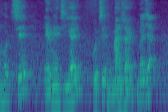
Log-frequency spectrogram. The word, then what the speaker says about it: Magi: আর আর আর আর ওই শব্দটার উচ্চারণ হচ্ছে MAGI, হচ্ছে ম্যাজাই, ম্যাজাই, ম্যাজাই, গিফট অফ ম্যাজাই।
